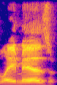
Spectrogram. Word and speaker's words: Les Mis: And Les Mis rhymes with another one of your favorites, Grizz.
